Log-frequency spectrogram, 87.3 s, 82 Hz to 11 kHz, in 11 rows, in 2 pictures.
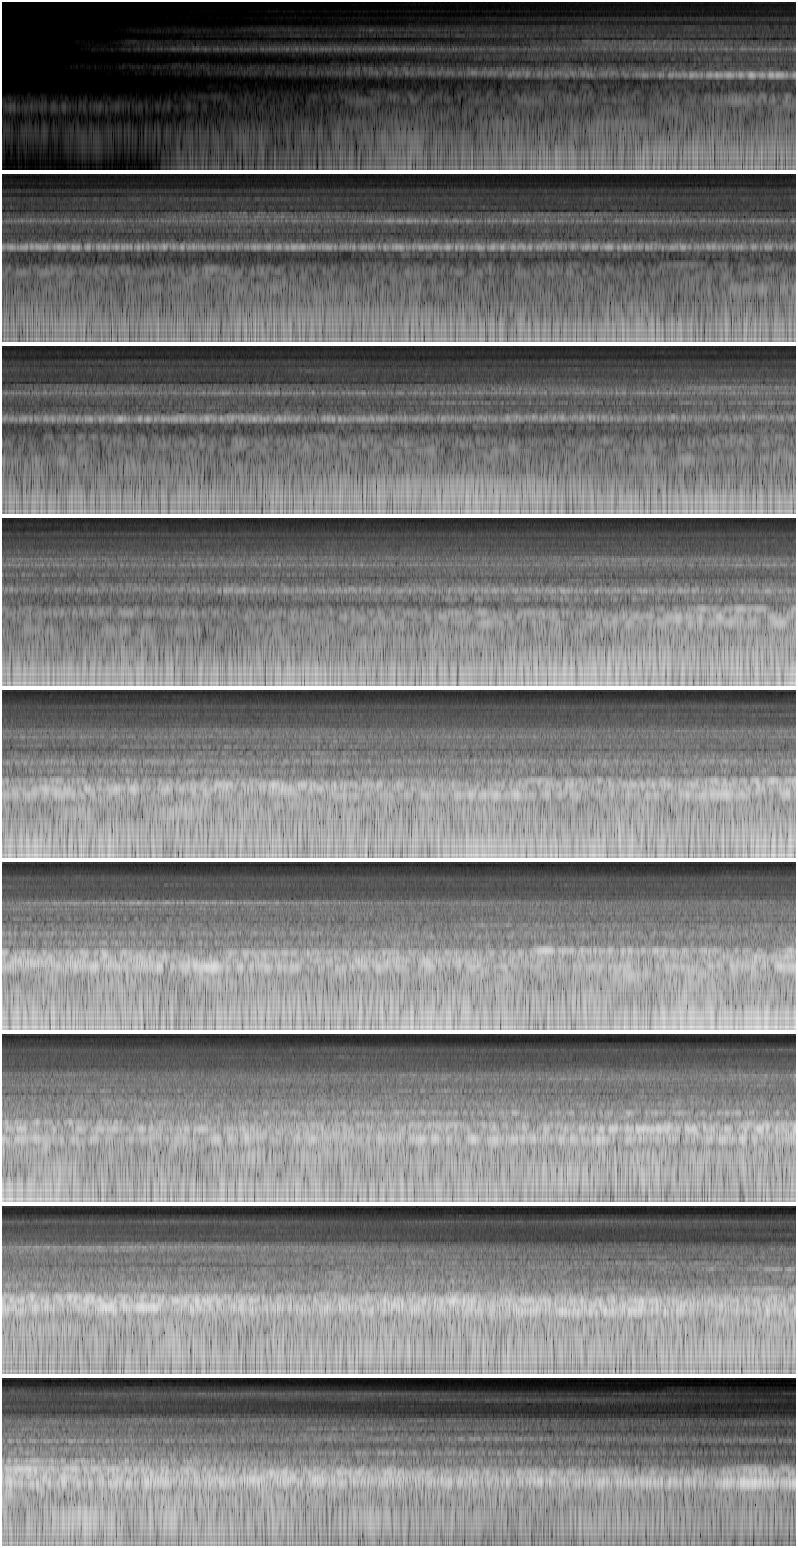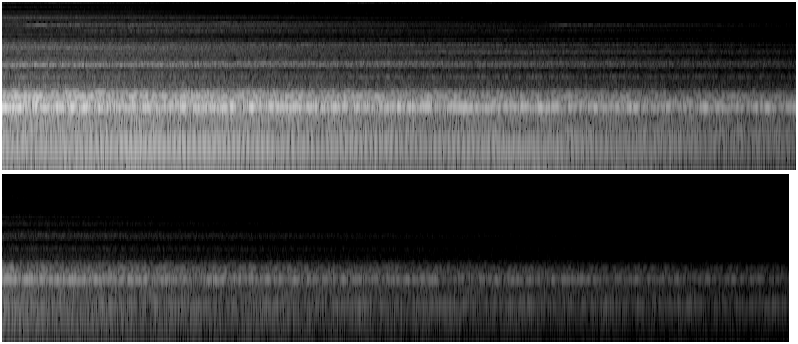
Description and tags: LAYERS 010 - Dreamdrone-96
LAYERS 010 - Dreamdrone is an extensive multisample package containing 108 samples. The numbers are equivalent to chromatic key assignment. The sound of Dreamdrone is already in the name: a long (over 90 seconds!) slowly evolving dreamy ambient drone pad with a lot of movement suitable for lovely background atmospheres that can be played as a PAD sound in your favourite sampler. Think Steve Roach or Vidna Obmana and you know what this multisample sounds like. It was created using NI Kontakt 4 within Cubase 5 and a lot of convolution (Voxengo's Pristine Space is my favourite) as well as some reverb from u-he: Uhbik-A. To maximise the sound excellent mastering plugins were used from Roger Nichols: Finis & D4.
soundscape, artificial, multisample, evolving, smooth, ambient, dreamy, drone, pad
